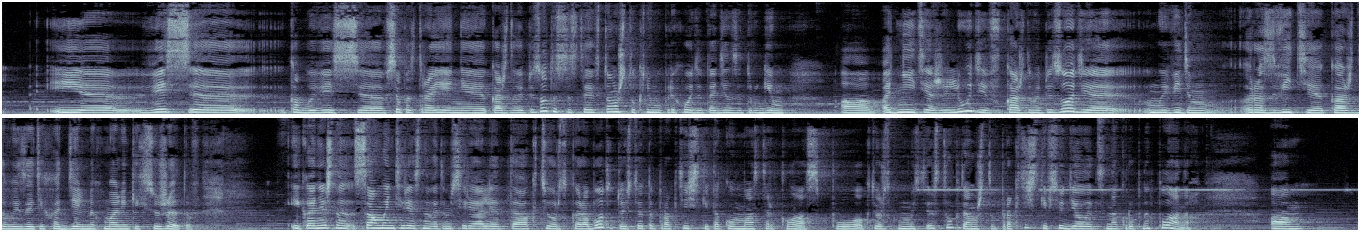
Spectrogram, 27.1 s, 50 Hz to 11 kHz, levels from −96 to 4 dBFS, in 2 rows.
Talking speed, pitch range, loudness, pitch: 140 wpm, 205-235 Hz, -17 LUFS, 220 Hz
